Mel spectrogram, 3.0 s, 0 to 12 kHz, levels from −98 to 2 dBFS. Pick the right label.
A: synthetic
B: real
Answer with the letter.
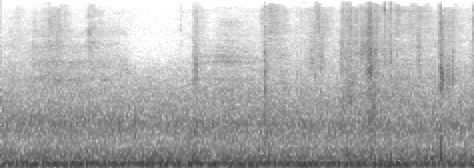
B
